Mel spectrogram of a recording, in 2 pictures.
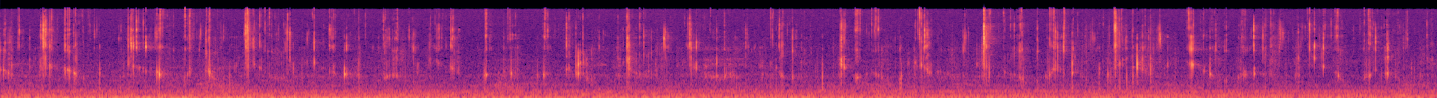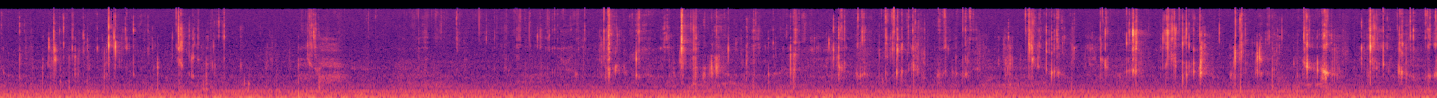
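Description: A woman crunches crisp snacks close to a microphone.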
